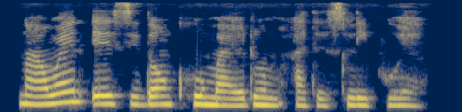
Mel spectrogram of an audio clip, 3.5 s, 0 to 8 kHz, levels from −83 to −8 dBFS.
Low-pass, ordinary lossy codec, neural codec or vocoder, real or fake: 7.2 kHz; none; none; real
